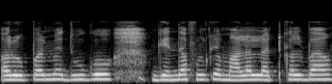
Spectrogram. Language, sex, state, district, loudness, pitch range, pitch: Bhojpuri, female, Uttar Pradesh, Gorakhpur, -14 LUFS, 215-230 Hz, 225 Hz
